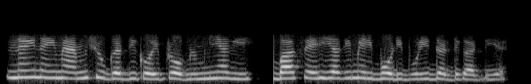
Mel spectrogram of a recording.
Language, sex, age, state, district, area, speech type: Punjabi, female, 18-30, Punjab, Gurdaspur, rural, conversation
